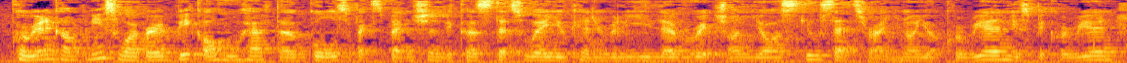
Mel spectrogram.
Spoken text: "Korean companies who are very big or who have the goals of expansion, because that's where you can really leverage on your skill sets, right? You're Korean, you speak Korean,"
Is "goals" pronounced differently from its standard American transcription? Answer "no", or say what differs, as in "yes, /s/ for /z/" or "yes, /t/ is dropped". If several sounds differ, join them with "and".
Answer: yes, /s/ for /z/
